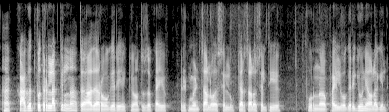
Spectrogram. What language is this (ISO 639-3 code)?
mar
